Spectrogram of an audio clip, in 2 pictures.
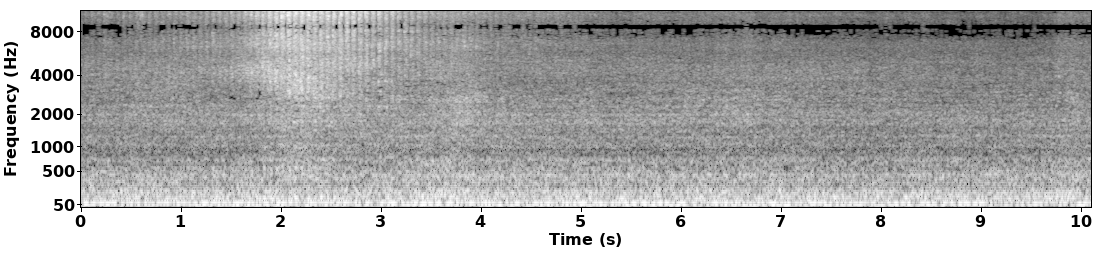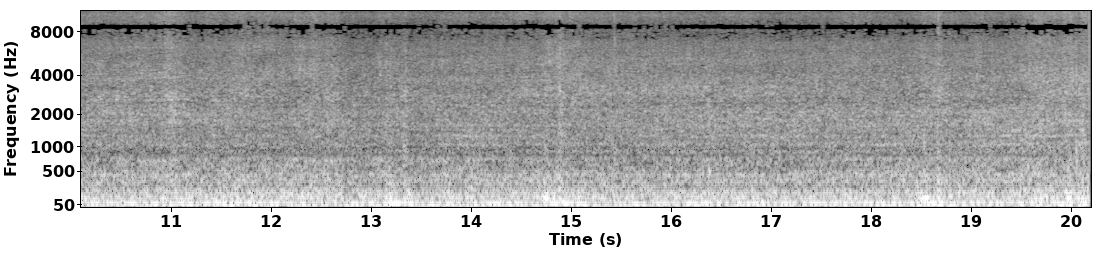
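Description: Car driving along a highway: a steady low rumble of engine and tyre noise, with a brief hiss about two seconds in.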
